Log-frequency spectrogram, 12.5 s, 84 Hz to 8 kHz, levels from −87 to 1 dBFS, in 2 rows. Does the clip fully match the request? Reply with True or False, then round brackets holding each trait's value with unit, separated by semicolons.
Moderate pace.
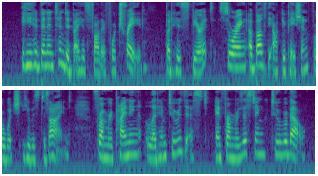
True (155 wpm)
